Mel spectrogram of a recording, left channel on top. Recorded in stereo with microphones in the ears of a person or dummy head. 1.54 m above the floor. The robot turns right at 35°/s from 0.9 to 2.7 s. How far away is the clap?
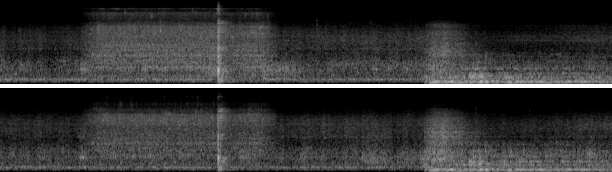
About 2.5 m.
